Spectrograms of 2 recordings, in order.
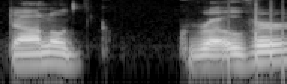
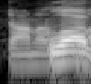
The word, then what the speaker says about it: Donald Glover: I want to say his name is Donald Grover, Yes, if I'm Donald correct. Glover. Donald Glover, Glover.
